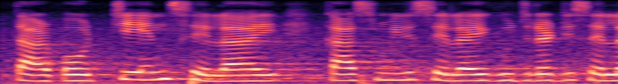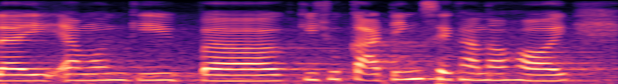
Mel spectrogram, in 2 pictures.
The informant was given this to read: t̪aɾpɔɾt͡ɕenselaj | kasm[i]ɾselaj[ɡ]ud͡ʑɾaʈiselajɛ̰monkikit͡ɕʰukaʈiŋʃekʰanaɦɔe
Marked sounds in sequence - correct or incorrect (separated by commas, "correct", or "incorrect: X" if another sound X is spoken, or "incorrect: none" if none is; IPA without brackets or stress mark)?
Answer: correct, correct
